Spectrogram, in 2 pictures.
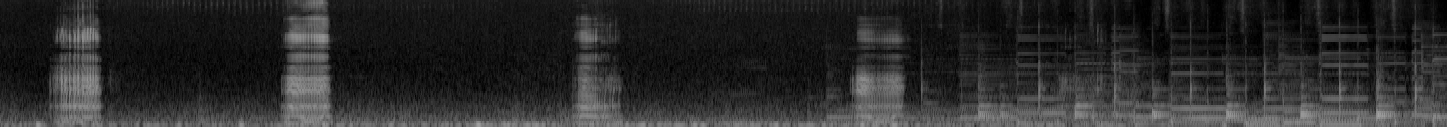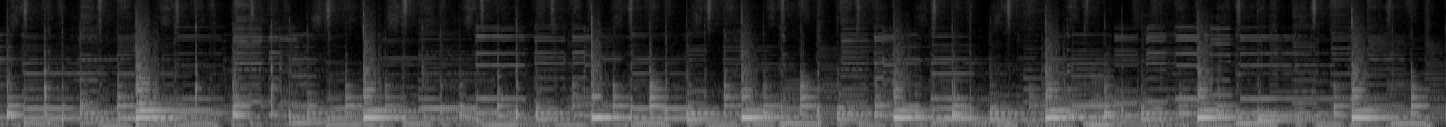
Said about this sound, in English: Mark recorded these wildebeest grazing, and you'll find his photos of the pair jousting at our website, loe.org.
